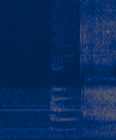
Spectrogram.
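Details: Female domestic cat meowing indoors in the background, trying to get her owner's attention because she wants to be picked up; a high, harmonic meow begins midway and swells louder toward the end.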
